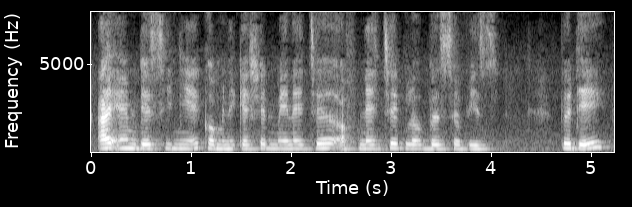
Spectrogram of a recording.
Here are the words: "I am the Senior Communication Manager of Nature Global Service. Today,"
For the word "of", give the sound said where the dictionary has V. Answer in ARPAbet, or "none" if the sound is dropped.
F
